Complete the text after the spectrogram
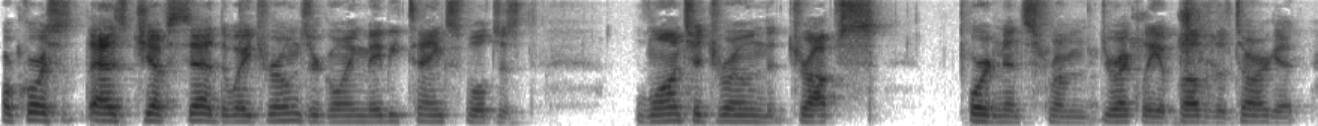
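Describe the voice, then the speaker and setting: Male co-host, mildly higher-pitched, relaxed discussion style, conversational and curious. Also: a little slow. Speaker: podcast co-host. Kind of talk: casual discussion.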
